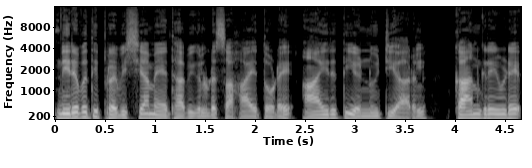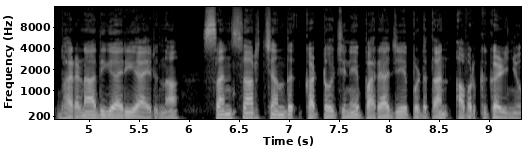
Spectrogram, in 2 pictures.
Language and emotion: Malayalam, neutral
